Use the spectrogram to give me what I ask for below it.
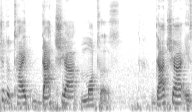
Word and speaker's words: Dacia: yeah i want you to type dacia motors dacha is spelled d-a-c-i-a or just type dacha motors yes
